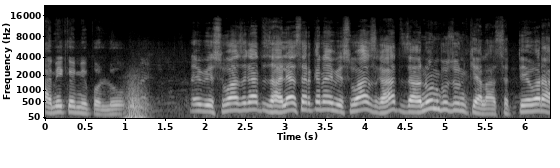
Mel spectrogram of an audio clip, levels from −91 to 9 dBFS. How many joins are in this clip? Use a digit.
1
